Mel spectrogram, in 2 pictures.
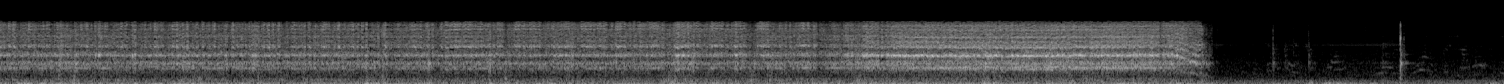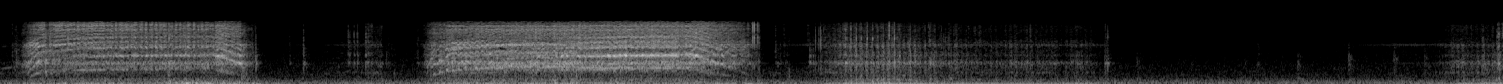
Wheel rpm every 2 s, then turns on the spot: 200, 200, 200, 200, 200, 180, 10, 50, 130, 40, 180, 30, 20, 0, 0.
12-14 22-26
